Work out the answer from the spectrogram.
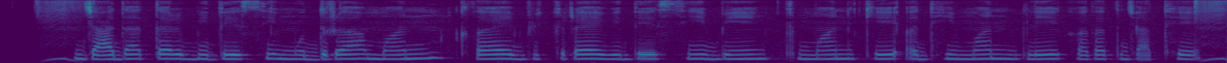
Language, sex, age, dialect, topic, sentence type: Chhattisgarhi, female, 18-24, Northern/Bhandar, banking, statement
